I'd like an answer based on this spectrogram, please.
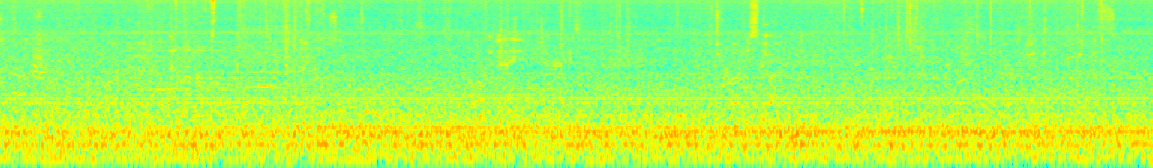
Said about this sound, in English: It's wobbling. A little bit, because they got the brakes on big time. Because the propellers are spinning really fast.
